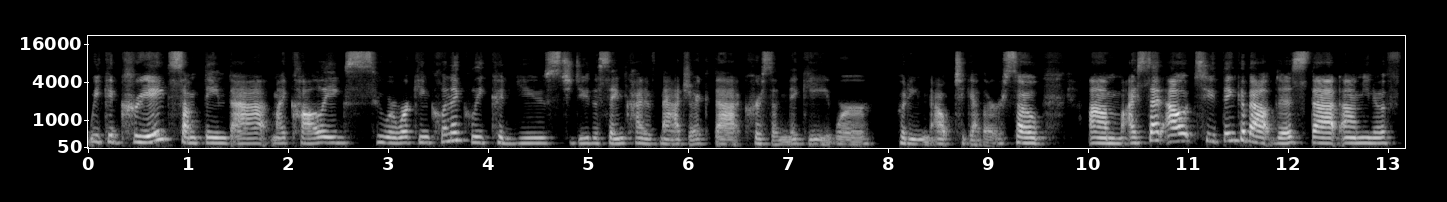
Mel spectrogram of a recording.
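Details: Adult female speaker; normal speech.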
